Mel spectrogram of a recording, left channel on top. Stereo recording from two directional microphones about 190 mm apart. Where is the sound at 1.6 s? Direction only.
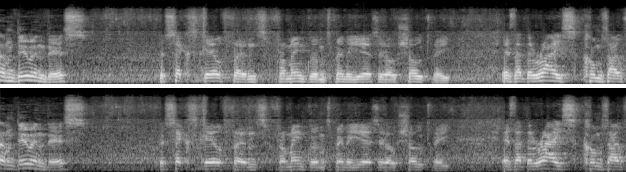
20° left (ahead or behind).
